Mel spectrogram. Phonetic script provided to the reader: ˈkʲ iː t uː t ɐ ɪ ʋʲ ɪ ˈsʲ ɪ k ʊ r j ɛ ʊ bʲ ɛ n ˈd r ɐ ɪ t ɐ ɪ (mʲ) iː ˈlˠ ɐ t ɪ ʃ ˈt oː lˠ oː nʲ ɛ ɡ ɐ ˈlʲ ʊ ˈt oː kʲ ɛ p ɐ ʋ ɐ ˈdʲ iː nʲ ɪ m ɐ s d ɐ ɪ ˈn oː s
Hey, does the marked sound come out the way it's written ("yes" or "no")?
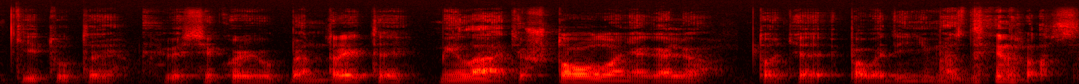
yes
